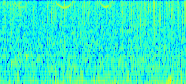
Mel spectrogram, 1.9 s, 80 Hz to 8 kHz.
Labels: {"label": "biophony, dolphin", "recorder": "SoundTrap 500"}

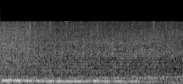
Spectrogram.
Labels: {"label": "anthrophony, boat engine", "recorder": "SoundTrap 500"}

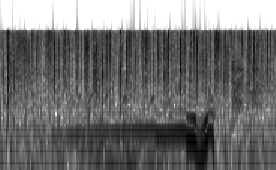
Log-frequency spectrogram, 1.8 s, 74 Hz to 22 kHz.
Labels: {"label": "biophony, cascading saw", "recorder": "SoundTrap 600 or HydroMoth"}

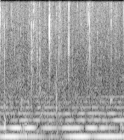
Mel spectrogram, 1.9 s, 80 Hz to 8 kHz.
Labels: {"label": "biophony, midshipman", "recorder": "SoundTrap 500"}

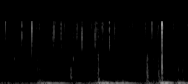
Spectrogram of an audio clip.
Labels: {"label": "biophony, double pulse", "recorder": "SoundTrap 300"}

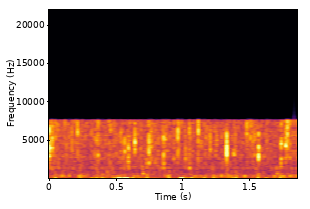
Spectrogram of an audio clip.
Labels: {"label": "biophony, crackle", "recorder": "SoundTrap 600"}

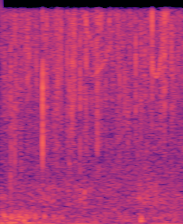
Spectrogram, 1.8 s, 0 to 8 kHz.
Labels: {"label": "biophony, dolphin", "recorder": "SoundTrap 500"}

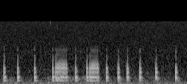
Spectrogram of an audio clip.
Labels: {"label": "biophony, knock croak", "recorder": "SoundTrap 300"}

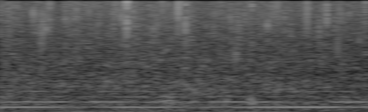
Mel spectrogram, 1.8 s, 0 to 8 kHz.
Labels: {"label": "biophony, midshipman", "recorder": "SoundTrap 500"}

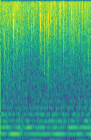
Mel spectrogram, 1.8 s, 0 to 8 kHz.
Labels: {"label": "biophony, midshipman", "recorder": "SoundTrap 500"}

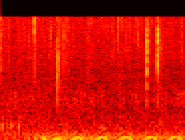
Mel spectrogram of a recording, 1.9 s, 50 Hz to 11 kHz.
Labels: {"label": "biophony", "recorder": "SoundTrap 500"}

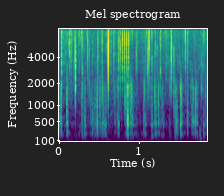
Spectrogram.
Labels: {"label": "biophony, sea urchins (Echinidae)", "recorder": "SoundTrap 600 or HydroMoth"}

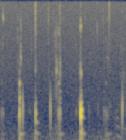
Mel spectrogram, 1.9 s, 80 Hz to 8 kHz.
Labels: {"label": "biophony, knock croak", "recorder": "SoundTrap 300"}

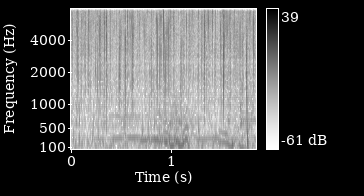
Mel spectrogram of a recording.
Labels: {"label": "biophony, cascading saw", "recorder": "SoundTrap 600 or HydroMoth"}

